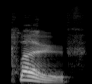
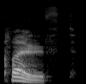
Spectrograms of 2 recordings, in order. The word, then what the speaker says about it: clothed: So then to make it into the past tense, I just add a t to the end. Clothed. It's as simple as that. Clothed. Clothed. Okay. You can think of it as a t or a d, clothed,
